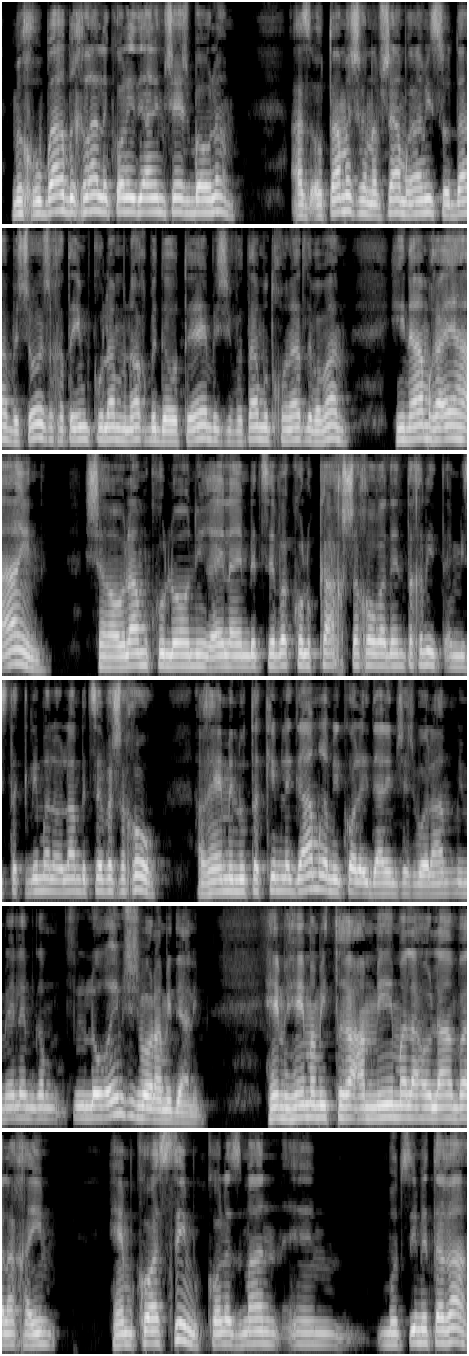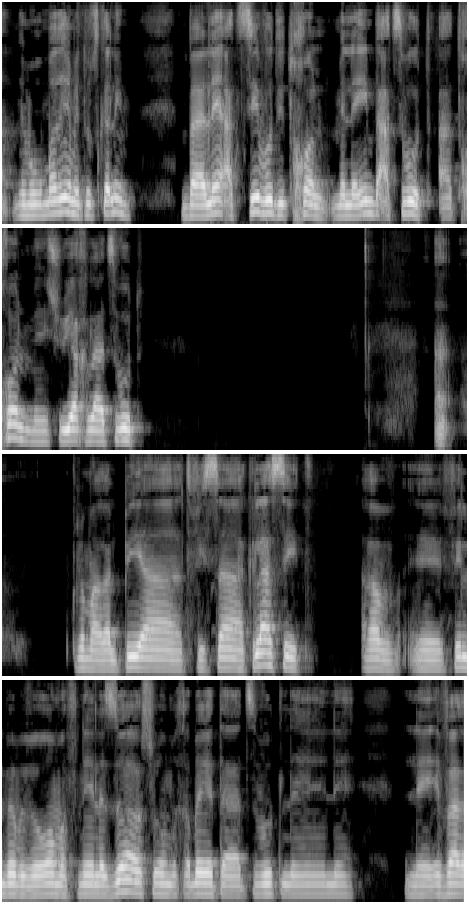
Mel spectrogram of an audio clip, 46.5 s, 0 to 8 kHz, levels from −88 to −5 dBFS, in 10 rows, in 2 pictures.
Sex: male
